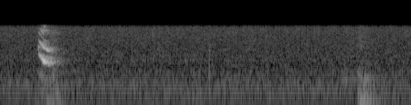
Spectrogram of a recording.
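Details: Maxwell, a pitbull, and Whisper, a chihuahua, playing together; one short high yelp with falling harmonic tones near the start, then a long quiet stretch ending in a soft low thump.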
